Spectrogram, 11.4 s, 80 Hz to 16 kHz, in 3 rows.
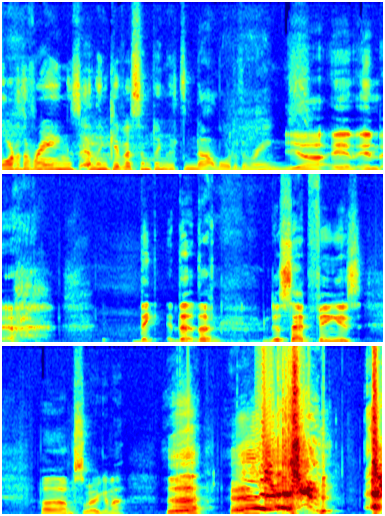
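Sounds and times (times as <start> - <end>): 
speech: 0.0 - 4.2, 5.1 - 11.4
person sneezing: 10.2 - 11.4.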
